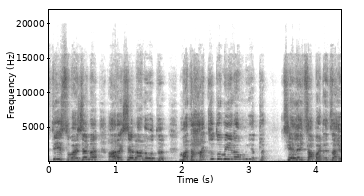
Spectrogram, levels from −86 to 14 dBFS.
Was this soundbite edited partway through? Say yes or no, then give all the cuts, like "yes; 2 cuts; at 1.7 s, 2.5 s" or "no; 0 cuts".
yes; 1 cut; at 3.4 s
